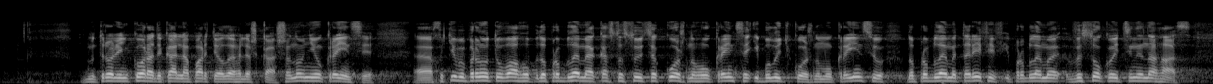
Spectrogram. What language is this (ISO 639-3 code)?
ukr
